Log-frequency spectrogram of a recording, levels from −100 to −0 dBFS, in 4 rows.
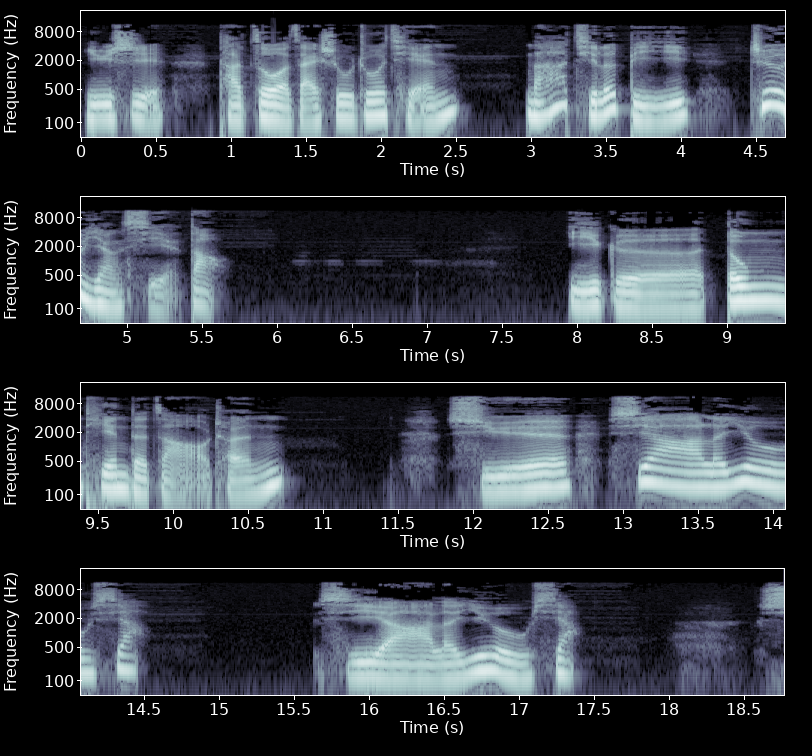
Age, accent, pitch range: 20-39, native, 110-155 Hz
